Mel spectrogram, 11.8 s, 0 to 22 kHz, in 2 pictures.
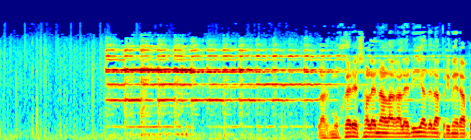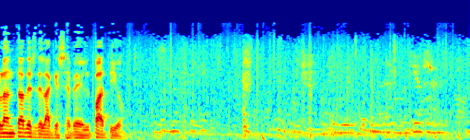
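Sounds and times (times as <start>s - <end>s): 
corridor bell rung by a nun in a convent: 1.3s - 6.4s
speech: 4.0s - 8.0s.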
